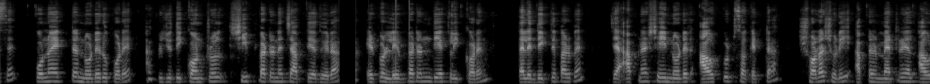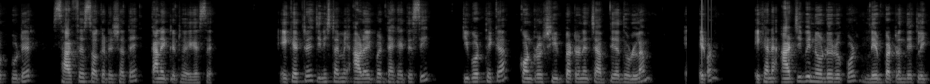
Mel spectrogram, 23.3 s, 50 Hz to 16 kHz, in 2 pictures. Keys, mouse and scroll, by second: 0.6 g, 6.4 scroll down 2, 7.5 `, 10.3 click, 11.2-12.2 drag, 12.6 click, 13.2 click, 14.3 Escape, 14.7 middle click, 15.1 middle click, 15.1 scroll down 2.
